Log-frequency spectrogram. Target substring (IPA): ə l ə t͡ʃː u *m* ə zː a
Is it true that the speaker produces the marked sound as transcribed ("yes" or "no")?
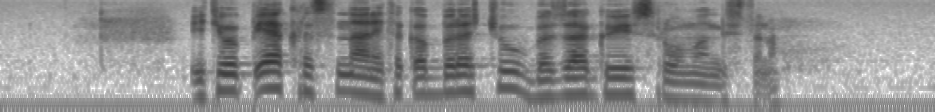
no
